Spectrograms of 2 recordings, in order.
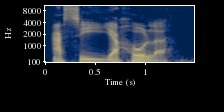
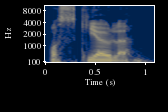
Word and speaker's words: Osceola: So his name is actually mispronounced. So Osceola is how we have anglicized it, but his actual Native American name is Asiyahola, which has now become Osceola somehow.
